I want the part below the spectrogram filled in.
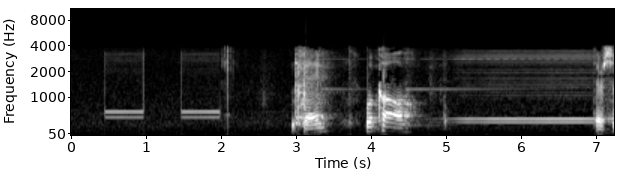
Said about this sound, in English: Now we can call one other number. Give you some dial tone.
